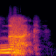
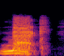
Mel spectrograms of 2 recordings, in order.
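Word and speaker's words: Nakk: No, you're pronouncing it wrong. For a start, it's Knack. N-A-K-K. Knack.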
